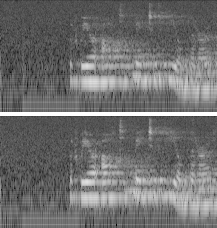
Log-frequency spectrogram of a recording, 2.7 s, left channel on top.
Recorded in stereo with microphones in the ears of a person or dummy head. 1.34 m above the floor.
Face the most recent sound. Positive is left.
turn(degrees=-15)  # may be behind; listen again after turning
